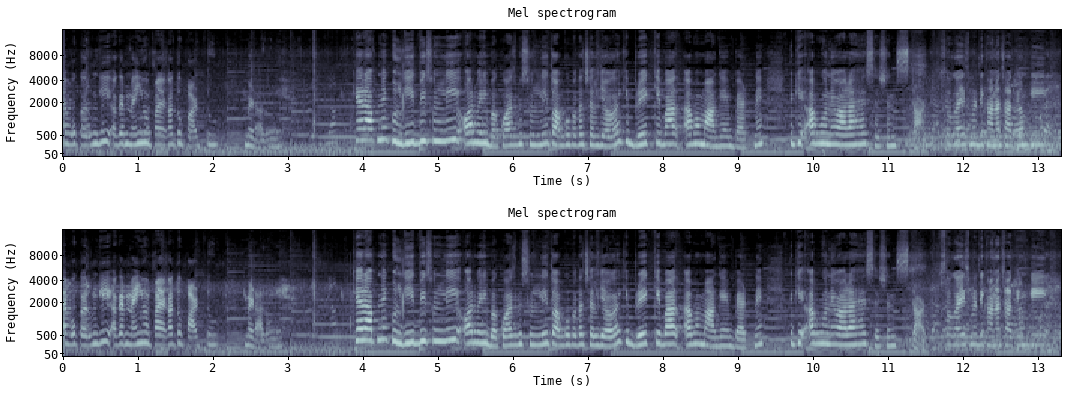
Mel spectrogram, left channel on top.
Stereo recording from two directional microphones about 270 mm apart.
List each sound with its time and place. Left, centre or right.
0.2 s speech: centre
3.8 s a woman's voice: centre
11.7 s a woman's voice: centre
